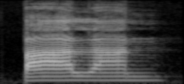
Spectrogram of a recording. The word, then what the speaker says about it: Ba Lan: The word for Poland in Vietnamese is ba lan, which is meant to sound like Poland, but touching grass's word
